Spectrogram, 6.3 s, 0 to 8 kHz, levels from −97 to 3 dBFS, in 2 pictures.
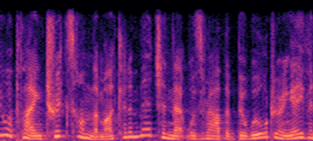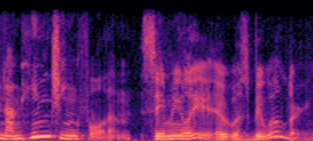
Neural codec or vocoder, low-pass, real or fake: none; 7.2 kHz; real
